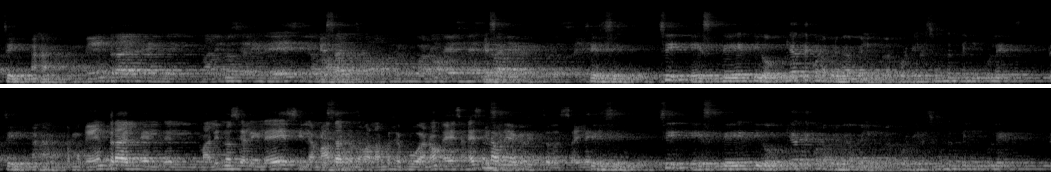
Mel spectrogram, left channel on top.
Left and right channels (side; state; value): both; normal; correlation 0.56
